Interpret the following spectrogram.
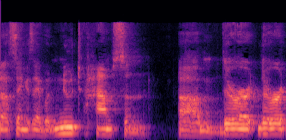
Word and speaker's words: Knut Hamsun: correct your uh He is, of course, called Knut Hamsun. Ah, yes. Knut Hamsun.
